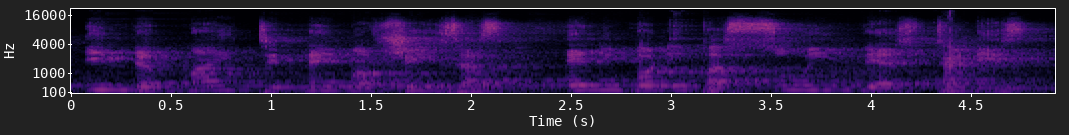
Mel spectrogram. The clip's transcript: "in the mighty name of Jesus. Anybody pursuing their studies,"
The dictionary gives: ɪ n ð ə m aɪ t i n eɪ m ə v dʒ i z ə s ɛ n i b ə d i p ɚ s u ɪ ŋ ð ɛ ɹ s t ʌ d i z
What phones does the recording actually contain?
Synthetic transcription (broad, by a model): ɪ n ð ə m aɪ t i n eɪ m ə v dʒ i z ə s ɛ n i b ə d i p ɚ s u ɪ ŋ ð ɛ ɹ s t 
